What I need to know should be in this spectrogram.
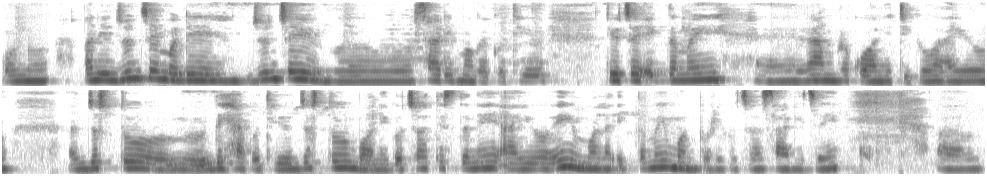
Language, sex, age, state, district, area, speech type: Nepali, female, 60+, West Bengal, Kalimpong, rural, spontaneous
